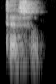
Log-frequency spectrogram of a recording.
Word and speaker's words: Texel: Tessel is, you write it with an X, but you pronounce it Tessel.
